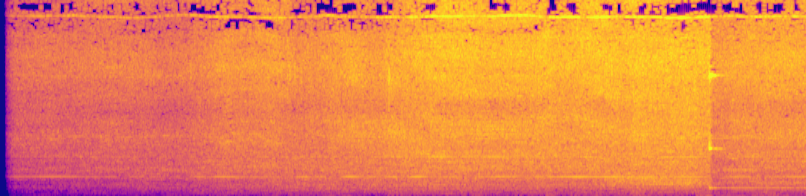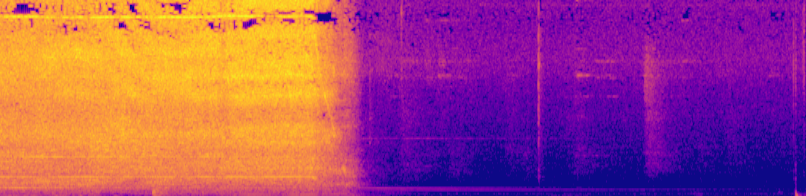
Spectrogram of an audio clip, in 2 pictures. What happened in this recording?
I was vacuuming when the doorbell rang, so I stopped vacuuming to answer.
